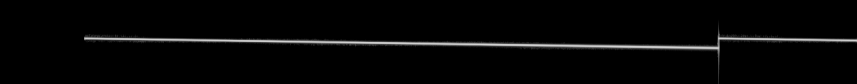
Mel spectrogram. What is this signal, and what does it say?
A tone that sweeps in pitch again and again. There is no code.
